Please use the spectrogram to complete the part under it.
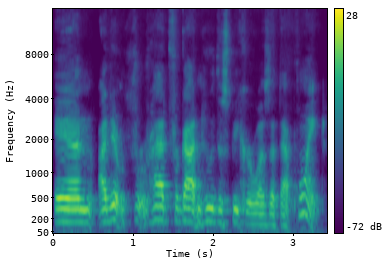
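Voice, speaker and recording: A woman's voice: low voice, normal speed, darkish tone. Woman, host, casual spiritual teaching talk, chatty storyteller, acts out the dialogue she quotes. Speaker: host, wellness mentor.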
